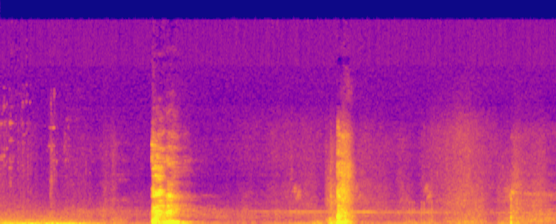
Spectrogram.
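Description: Two separate coughs, a few seconds apart, loud against a quiet background hum, with a faint third cough near the end.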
